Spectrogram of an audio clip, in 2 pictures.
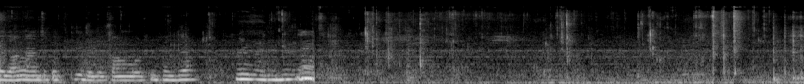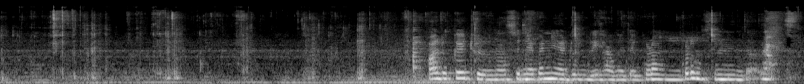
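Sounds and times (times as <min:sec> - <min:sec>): crunchy snack chewing: 0:03.2 - 0:12.2.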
